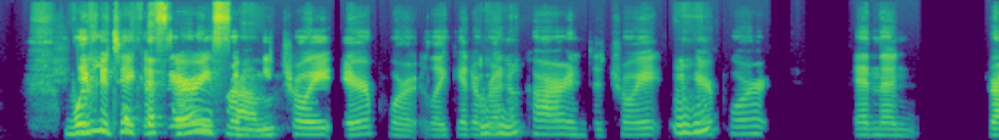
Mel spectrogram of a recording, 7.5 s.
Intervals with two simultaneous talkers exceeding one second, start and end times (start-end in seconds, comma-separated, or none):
0.6-2.1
